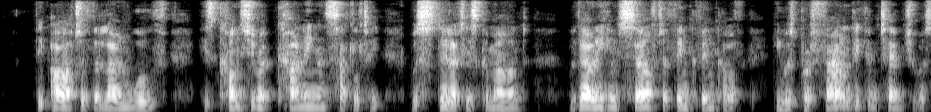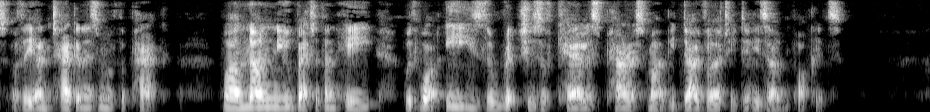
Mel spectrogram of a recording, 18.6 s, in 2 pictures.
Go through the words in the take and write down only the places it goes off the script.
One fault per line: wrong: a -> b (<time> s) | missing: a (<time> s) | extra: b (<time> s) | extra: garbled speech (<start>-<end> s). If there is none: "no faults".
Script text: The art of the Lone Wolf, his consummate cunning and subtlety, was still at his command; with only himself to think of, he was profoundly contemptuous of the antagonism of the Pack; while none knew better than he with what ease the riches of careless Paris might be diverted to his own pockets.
extra: think (6.9 s)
